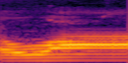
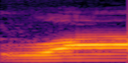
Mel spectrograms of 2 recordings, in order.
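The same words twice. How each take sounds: No difference in how they are said.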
